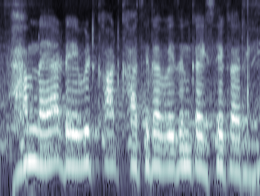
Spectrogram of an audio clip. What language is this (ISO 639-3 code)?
bho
